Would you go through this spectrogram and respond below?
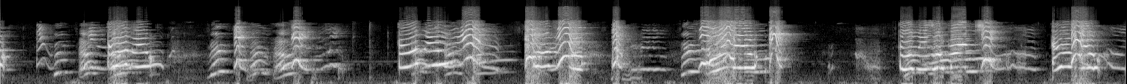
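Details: Talking Chihuahua named Cosmo Kramer, a pet dog, vocalizing in a run of short yipping, whimpering howls, each burst sliding up then down in pitch, coming in clusters about every second or two with brief pauses between.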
